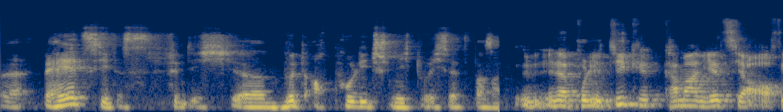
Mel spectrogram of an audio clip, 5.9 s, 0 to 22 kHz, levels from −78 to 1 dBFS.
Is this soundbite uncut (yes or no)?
no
